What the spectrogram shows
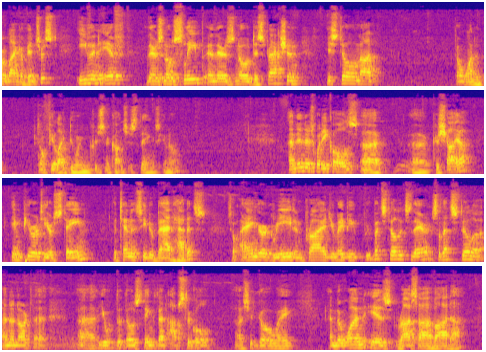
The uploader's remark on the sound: Part of the Bhakti Legacy Conference held at the ISKCON temple in Korsnas Gard, Sweden.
